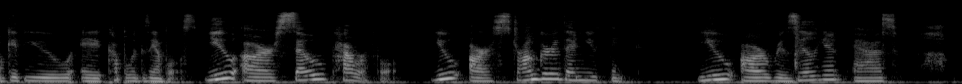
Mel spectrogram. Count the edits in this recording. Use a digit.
0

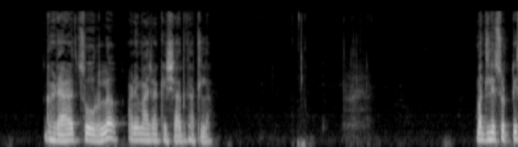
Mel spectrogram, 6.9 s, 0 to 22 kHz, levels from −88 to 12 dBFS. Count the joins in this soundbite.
0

